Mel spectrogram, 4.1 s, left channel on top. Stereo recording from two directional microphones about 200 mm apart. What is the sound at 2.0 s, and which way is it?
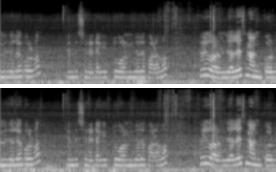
Speech, 20° left (ahead or behind).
